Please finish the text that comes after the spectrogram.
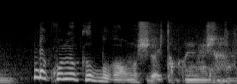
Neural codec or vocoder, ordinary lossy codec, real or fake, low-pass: codec, 16 kHz, 2 kbps, X-Codec, HuBERT features, trained on balanced general audio; none; fake; none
